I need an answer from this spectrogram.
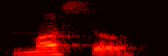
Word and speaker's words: muscle: get on with it first we have the word muscle this unlike some of the other words is pretty straightforward when it comes to useless letters here the c is silent next let's look at receipt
